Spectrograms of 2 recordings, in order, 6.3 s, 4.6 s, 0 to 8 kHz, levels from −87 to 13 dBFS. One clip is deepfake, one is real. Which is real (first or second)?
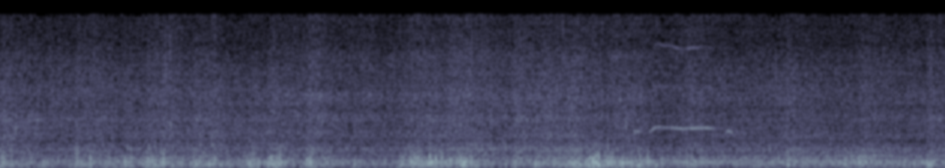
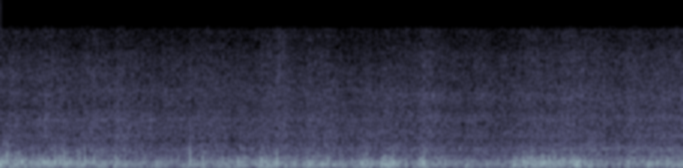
first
